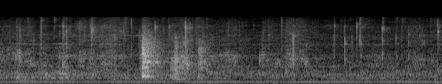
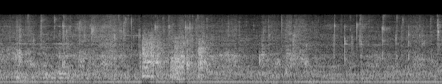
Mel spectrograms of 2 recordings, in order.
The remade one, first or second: first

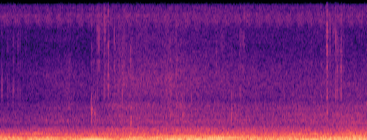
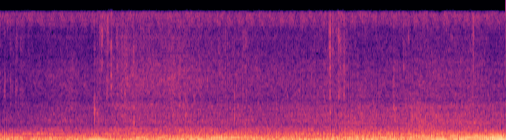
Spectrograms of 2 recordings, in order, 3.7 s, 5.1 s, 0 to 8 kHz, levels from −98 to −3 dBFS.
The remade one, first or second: second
